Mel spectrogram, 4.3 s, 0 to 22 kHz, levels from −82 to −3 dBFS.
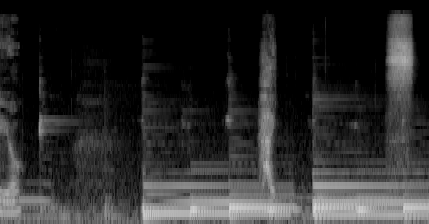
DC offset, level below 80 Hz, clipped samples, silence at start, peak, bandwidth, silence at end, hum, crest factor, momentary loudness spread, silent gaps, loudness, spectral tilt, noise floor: under 0.1%; -58 dBFS; under 0.1%; 0 s; -10 dBFS; 17.5 kHz; 0 s; none; 20 dB; 16 LU; none; -29 LUFS; -5 dB/octave; -50 dBFS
